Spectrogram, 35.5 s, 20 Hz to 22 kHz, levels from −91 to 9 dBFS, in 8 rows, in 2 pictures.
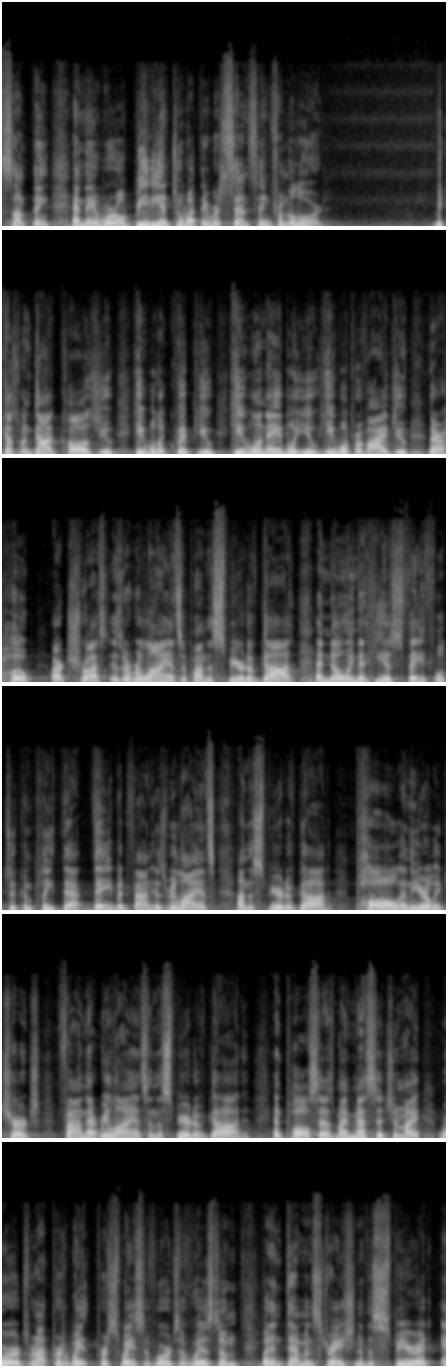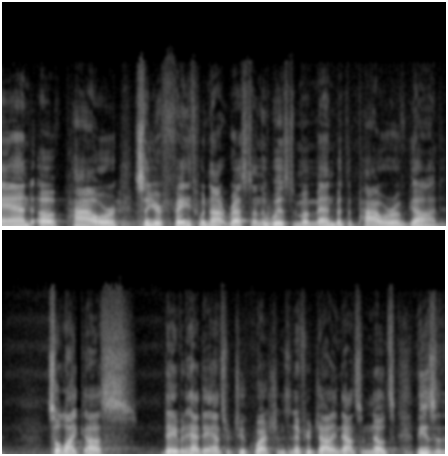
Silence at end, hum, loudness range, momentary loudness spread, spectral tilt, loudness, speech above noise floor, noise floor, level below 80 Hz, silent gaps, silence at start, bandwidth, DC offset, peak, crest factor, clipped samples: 0 s; none; 3 LU; 7 LU; -5 dB/octave; -17 LUFS; 37 dB; -53 dBFS; -66 dBFS; none; 0 s; 15.5 kHz; under 0.1%; 0 dBFS; 16 dB; under 0.1%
